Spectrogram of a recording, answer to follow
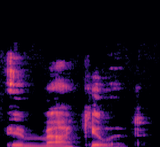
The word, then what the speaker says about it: immaculate: Four syllables. The stress is on the second syllable. Immaculate. Mac. Stress is on Mac.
